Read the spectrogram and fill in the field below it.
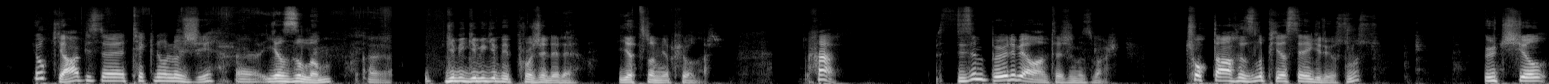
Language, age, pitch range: Turkish, 40-59, 105-140 Hz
